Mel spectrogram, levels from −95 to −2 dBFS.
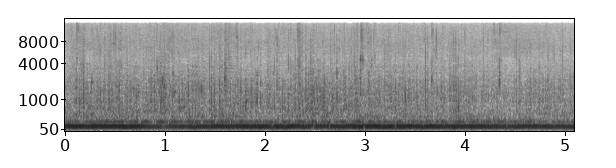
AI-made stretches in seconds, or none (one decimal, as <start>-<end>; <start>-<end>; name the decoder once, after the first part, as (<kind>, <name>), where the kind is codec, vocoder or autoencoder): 0.0-3.9 (vocoder, BigVGAN v2); 4.4-5.1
